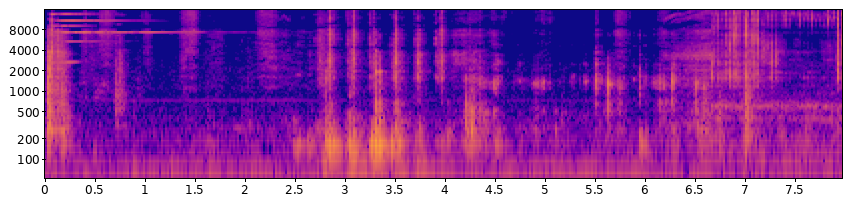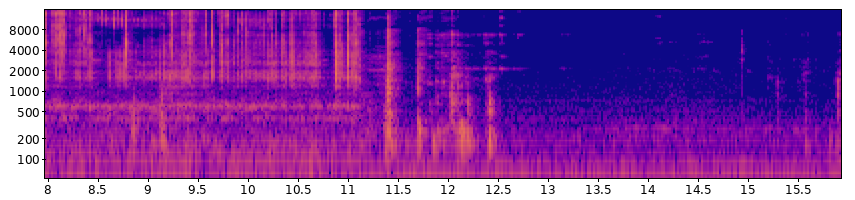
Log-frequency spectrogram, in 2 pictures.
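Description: Hands handling the parts of an old slide projector's wooden slide frame with its metal plate and threaded spindle: scattered clicks and knocks of metal on wood, a few dull thuds, and a longer stretch of scraping and rubbing in the middle as parts are worked and slid. It goes quieter near the end.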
